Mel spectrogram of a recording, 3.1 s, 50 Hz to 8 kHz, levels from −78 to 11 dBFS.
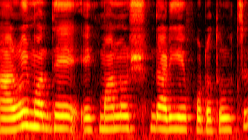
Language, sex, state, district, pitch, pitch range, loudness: Bengali, female, West Bengal, Jalpaiguri, 215 Hz, 210-225 Hz, -16 LUFS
